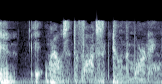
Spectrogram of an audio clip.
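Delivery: soft, hushed, breathy whisper. Telling a story about a two a.m. store visit, whispering. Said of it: "I don't know why I'm whispering".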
